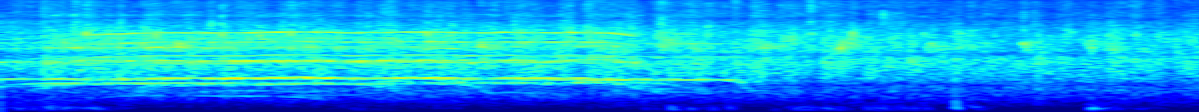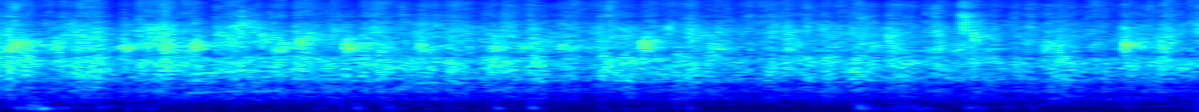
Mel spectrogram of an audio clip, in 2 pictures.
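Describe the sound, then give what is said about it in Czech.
Steady, dense audience applause welcoming a guest at a live evening show, with a few high whistles or cheers riding on top early on before the clapping settles into an even, sustained roar. “Přivítejte ohromným potleskem.”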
